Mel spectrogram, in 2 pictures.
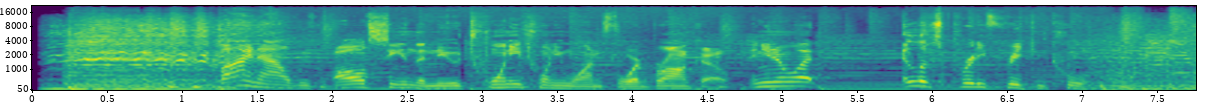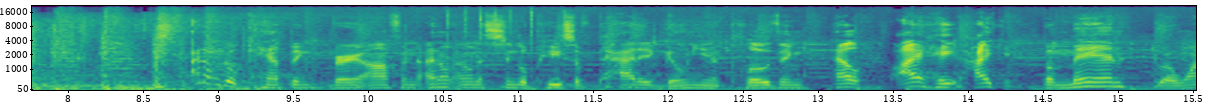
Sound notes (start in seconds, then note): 0.0 horse whinnies; 7.2 easygoing rock music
